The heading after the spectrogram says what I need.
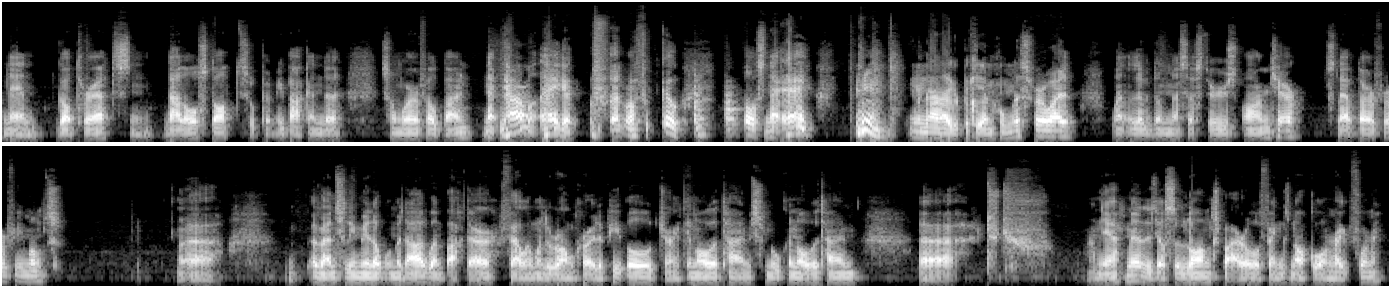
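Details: Man with Tourette syndrome whose tics flare up during everyday tasks and who says MMA training has helped them; an apparent swearing vocal tic interrupts his speech; vocal tics (Tourette syndrome).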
